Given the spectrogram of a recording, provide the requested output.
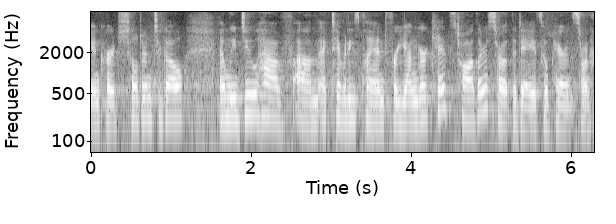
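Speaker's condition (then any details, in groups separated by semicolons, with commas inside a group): No condition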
